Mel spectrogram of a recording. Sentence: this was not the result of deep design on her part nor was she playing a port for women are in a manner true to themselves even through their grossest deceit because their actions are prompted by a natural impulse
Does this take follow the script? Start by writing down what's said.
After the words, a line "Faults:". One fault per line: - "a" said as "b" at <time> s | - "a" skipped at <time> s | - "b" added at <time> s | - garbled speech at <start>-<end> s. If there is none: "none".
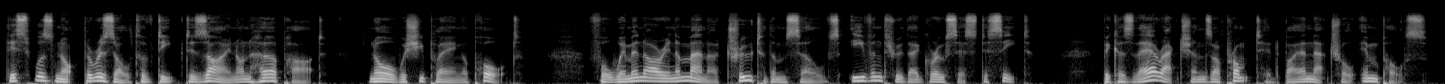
this was not the result of deep design on her part nor was she playing a port for women are in a manner true to themselves even through their grossest deceit because their actions are prompted by a natural impulse
Faults:
none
